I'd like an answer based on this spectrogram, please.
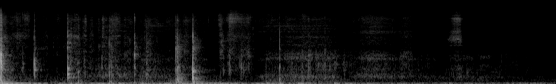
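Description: Hands handling a small cardboard box and a paper leaflet: a run of small clicks and rustles over the first two seconds, then fainter handling noises.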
